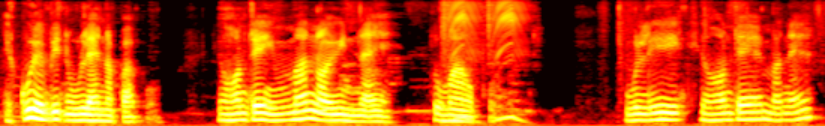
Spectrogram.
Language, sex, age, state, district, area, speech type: Assamese, female, 60+, Assam, Morigaon, rural, spontaneous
